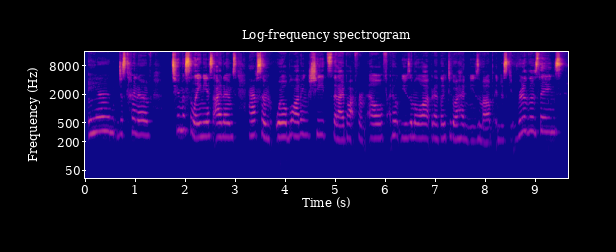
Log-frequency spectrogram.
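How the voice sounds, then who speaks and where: Chatty young woman, slightly stuffy. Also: fairly high pitch. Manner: relaxed, hesitant, many fillers and trailing asides. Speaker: beauty vlogger. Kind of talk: casual product talk to camera.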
